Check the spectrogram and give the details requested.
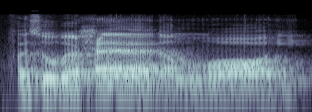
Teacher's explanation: അല്ലാഹ് വീണ്ടും വന്നു തഫ്ഖീം ചെയ്ത് ലാമിനെ ഉച്ചരിക്കുക.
